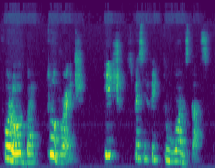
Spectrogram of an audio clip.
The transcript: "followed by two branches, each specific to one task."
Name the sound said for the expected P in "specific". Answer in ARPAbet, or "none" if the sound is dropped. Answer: P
